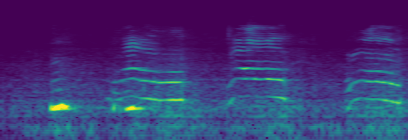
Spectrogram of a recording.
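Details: Pet domestic cats indoors, their voices described as cute: three drawn-out harmonic meows, each about half a second, rising then level, spaced roughly a second apart, with a short soft chirp first and a brief thump at the end.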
